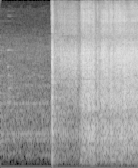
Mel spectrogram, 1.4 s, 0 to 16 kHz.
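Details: Firepower FP-200 flux core welder, second test weld on eighth-inch plate at low end of recommended settings: after a short strike the arc settles into even, crisp crackle without popping; steady weld, bead judged slightly hot.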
